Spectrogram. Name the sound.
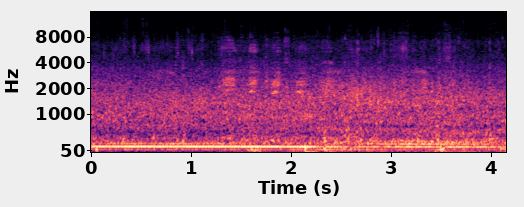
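ducks quacking and honking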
